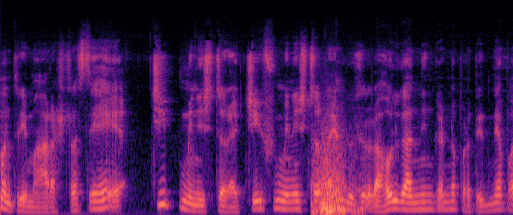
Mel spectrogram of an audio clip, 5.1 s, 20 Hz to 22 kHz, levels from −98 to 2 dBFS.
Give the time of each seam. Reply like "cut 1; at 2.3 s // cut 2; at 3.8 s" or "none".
cut 1; at 1.3 s // cut 2; at 3.3 s

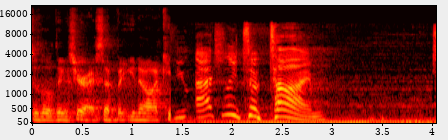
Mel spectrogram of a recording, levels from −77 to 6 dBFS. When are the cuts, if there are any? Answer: cut 1; at 1.3 s

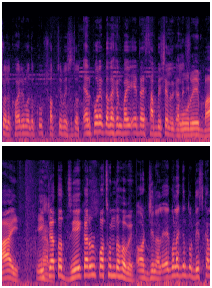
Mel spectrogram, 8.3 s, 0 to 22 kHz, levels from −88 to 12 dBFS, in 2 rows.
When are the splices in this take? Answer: cut 1; at 1.5 s // cut 2; at 6.8 s

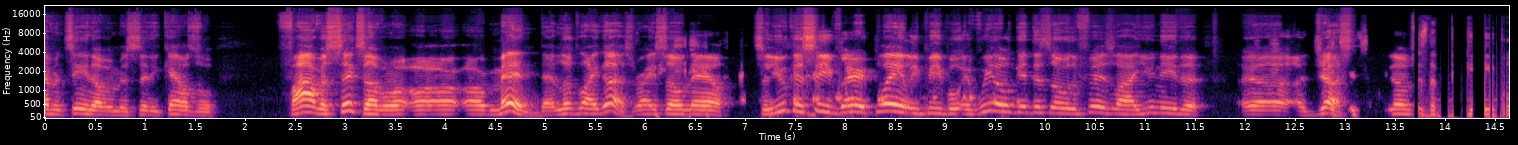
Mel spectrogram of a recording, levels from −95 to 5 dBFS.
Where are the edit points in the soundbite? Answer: cut 1; at 13.7 s

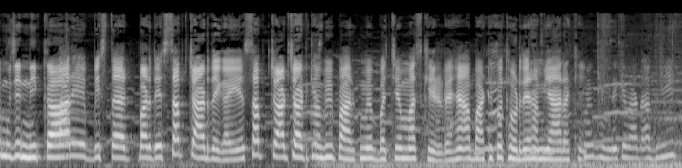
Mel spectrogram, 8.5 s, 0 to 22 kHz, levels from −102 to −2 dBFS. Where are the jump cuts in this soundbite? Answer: cut 1; at 0.8 s // cut 2; at 4.0 s // cut 3; at 7.2 s

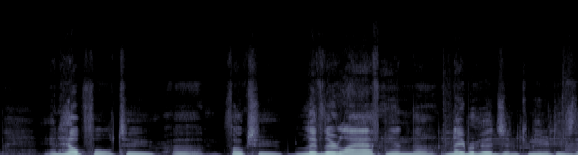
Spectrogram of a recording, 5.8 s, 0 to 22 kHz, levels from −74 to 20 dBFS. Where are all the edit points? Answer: cut 1; at 2.9 s // cut 2; at 3.8 s

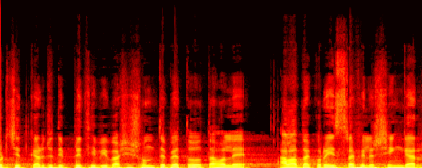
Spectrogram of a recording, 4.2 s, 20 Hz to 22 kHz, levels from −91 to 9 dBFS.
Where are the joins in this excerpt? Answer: cut 1; at 2.6 s

